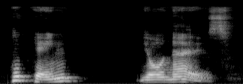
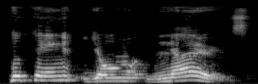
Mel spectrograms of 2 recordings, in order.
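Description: First: Said in the usual way. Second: "Picking your nose" said very slow, "Picking" stressed; slow model. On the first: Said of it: "split take". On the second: Shown as a demonstration. Teacher modelling "Picking your nose" for the chat, very slow. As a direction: drag it out, lean on "Picking". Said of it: "teacher models phrase".

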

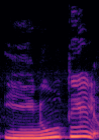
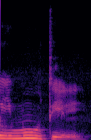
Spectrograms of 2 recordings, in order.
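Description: First: "inútil" said with an N after the first i; N option. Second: "inútil" said with m in place of n, as "imútil"; M option. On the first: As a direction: offer "inútil" with a clear n sound. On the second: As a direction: swap the n of "inútil" for an m. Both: Shown as a demonstration. Quiz offers N versus M option.

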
